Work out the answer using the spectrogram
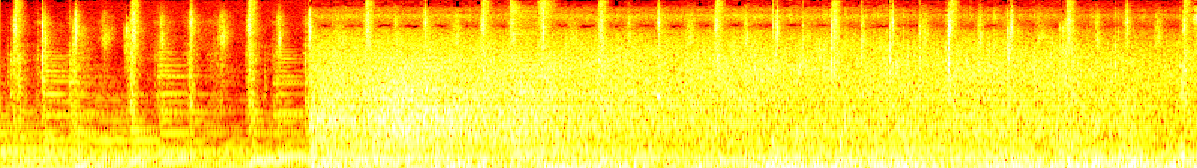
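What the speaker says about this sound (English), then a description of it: "It's so windy, I'm almost struggling to drive right now." Strong wind buffets a microphone while riding a motorbike, a loud rough rumble that kicks in abruptly after a quieter tonal opening and then churns on continuously with gusty swells.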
